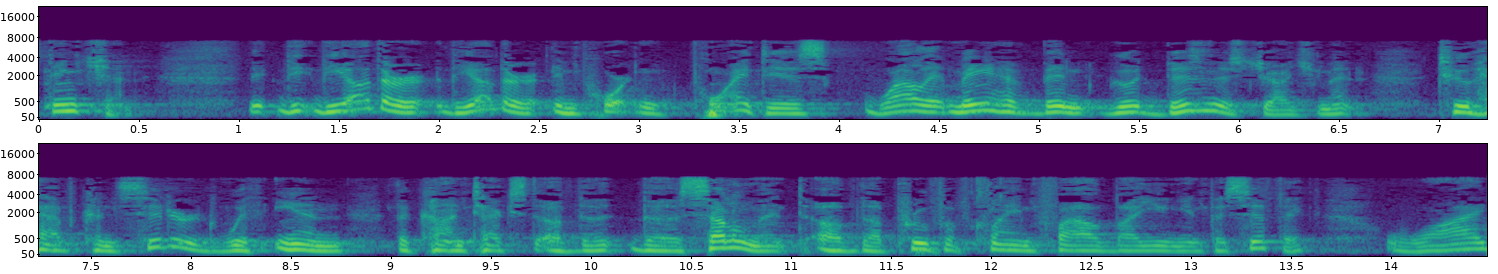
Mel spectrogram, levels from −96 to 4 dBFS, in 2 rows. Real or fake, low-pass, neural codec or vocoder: real; 7.2 kHz; none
